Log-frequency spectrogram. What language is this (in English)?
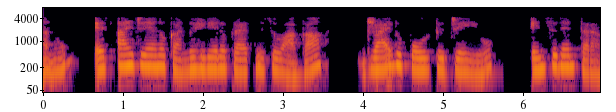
Kannada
